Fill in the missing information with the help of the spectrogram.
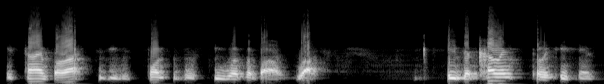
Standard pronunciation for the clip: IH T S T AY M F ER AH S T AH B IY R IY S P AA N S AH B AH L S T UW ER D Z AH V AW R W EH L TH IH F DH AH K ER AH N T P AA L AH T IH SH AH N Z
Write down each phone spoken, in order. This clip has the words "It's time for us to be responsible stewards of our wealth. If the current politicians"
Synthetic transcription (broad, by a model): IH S T AY M F ER AH S T AH B IY R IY S P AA N S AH B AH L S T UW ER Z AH B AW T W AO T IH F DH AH K ER AH N T P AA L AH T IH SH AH N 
